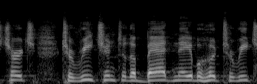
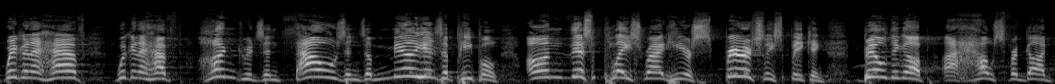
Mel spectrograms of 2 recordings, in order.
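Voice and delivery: raised, fervent sermon voice; full-force preaching; 4 semitones higher, 5 dB louder than usual. Real, not acted. Preacher casting the vision of God's house, fervent preaching. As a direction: proclaim it to the church with ringing emphasis.

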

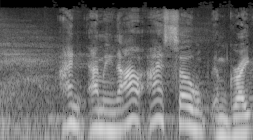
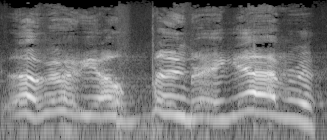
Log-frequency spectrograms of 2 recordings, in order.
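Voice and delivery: much higher, louder mock yell with bleeped words; cussing coach; 11 semitones higher, 3 dB louder, much slower than usual. Typical youth coaches shouting at players, mock rant. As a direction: play an angry coach swearing. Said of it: "they're like".

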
